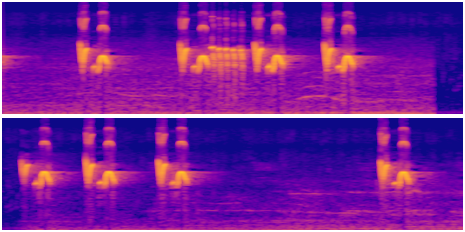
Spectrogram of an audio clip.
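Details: A red-headed prinia in full song gives loud, sharp, slurred chirps, single or in quick pairs, at an uneven pace with a short pause midway, over a faint low hum.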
